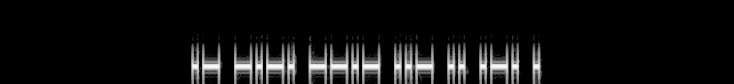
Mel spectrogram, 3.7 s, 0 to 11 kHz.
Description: Morse code, heard as a keyed tone, about 44 wpm, 700 Hz. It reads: ACQUIRE
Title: Top 1501-1750 Words 45wpm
